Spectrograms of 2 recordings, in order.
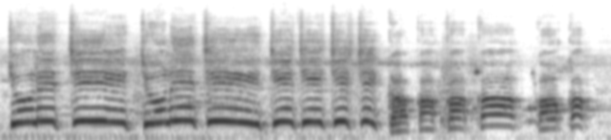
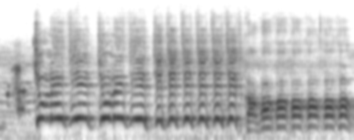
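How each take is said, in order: First: The bird call is said slowly. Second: The bird call is said fast.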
